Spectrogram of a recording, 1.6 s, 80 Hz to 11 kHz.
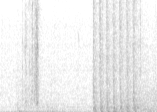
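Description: Rapid automatic gunfire from a BPRE AR rifle in Fallout 4, heard as a single burst early, then a fast, evenly spaced volley of shots, fairly quiet and with no talk.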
